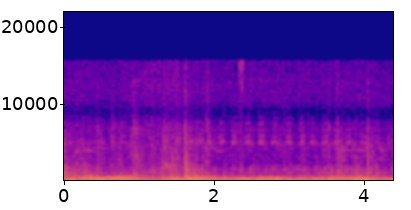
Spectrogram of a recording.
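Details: Cooing from Meulemans racing pigeons in a backyard loft: repeated low arched phrases from several birds layered together, with occasional taps and knocks.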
